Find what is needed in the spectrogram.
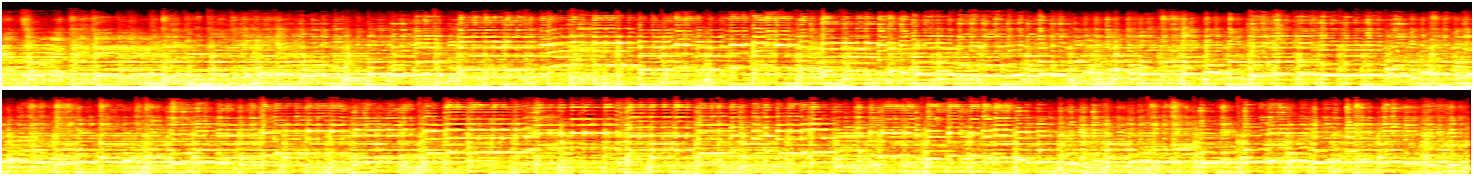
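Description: Acoustic bluegrass string band of guitar, banjo, mandolin, fiddle and upright bass playing an instrumental break, with a steady plucked rhythm under a running melody.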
